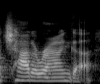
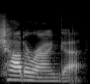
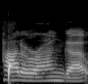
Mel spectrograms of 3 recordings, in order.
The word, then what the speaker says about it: chaturanga: What I want you to realize is when you see an A in the middle of a word in Sanskrit, very often it's actually pronounced as if it's a U, so more that oo sound.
